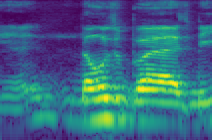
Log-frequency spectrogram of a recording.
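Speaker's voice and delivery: put-on deep, old voice. Retelling what a cellmate said on hearing the news: imitating Jerry's deep old voice. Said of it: "deep old voice, old junkie Jerry".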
